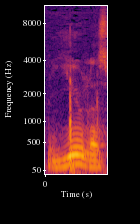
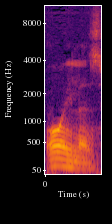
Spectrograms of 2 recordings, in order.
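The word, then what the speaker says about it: Euler: to pronounce this as ula's formula but it's actually German and so it's pronounced oa's formula and it says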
